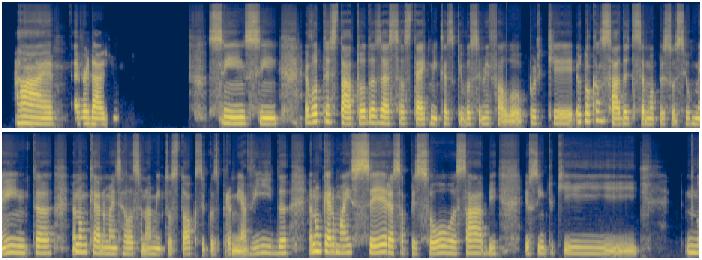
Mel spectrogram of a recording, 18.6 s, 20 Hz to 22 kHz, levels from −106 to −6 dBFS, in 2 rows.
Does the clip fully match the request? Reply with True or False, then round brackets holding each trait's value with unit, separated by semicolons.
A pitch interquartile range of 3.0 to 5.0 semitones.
False (2.6 semitones)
